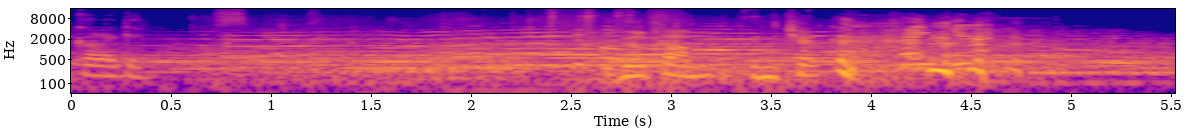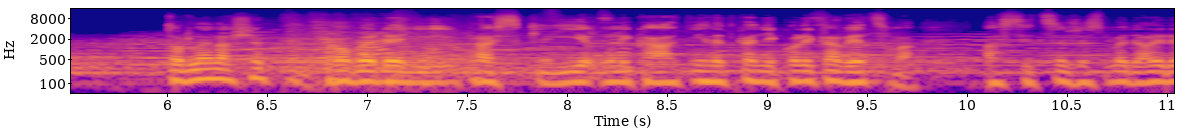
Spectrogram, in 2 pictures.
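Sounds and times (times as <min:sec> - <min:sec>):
orchestral strings: 0:00.0 - 0:11.0.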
